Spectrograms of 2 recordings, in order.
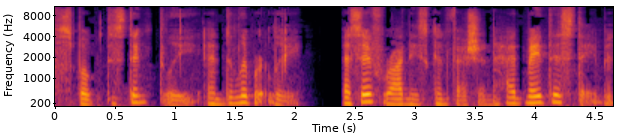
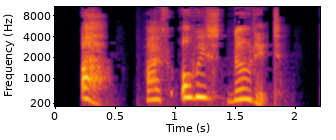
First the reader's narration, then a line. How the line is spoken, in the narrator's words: he cried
